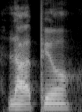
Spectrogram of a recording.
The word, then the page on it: lapyo: apatani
